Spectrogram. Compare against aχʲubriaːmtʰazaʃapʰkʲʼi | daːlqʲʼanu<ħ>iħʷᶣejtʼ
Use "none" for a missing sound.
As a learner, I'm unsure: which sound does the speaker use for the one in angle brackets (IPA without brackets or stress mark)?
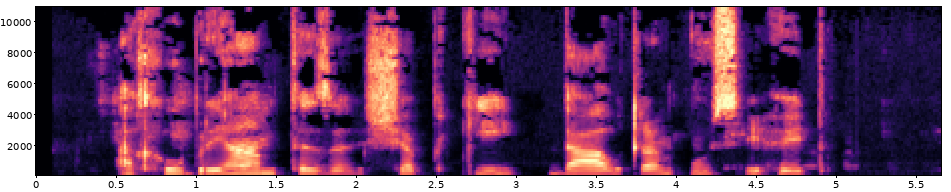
s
